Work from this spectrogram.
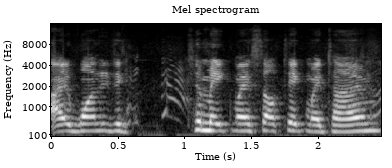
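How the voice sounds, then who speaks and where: Against noticeable background noise, a woman with an American accent talks at a fairly high pitch. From US Northeast. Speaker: video game streamer. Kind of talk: casual live-stream chat while gaming. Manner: halting, many fillers.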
